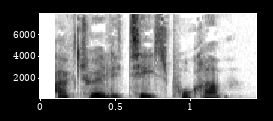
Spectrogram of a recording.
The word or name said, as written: aktualitetsprogram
